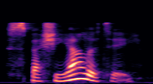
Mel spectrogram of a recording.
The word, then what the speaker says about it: speciality: all of that back together remember two stresses speciality repeat after me speciality and there we have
